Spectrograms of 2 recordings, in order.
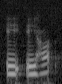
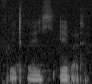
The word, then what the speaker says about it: Friedrich Ebert: Ehart? Ebert Australian or accent. Erhard? Friedrich Ebert.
